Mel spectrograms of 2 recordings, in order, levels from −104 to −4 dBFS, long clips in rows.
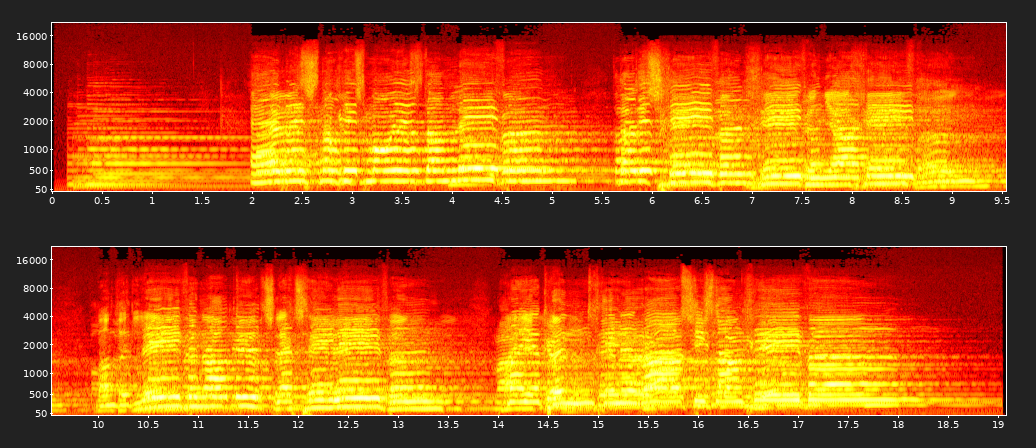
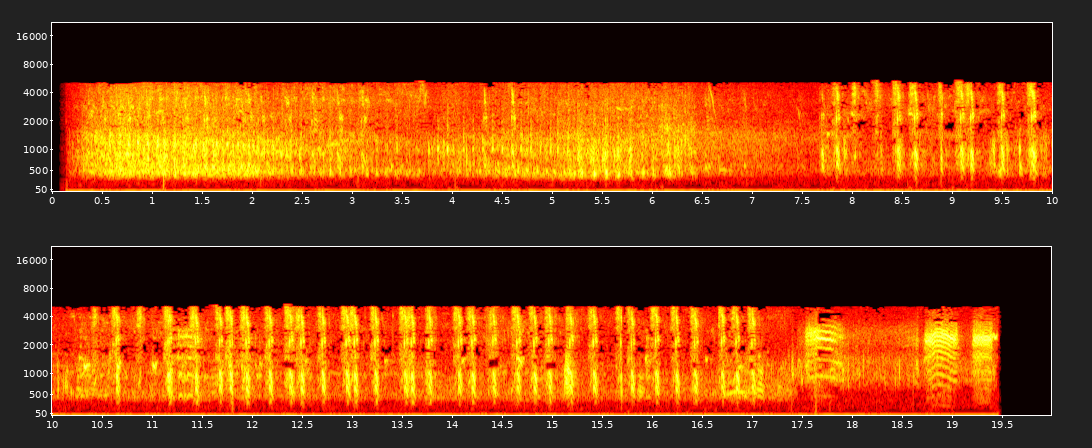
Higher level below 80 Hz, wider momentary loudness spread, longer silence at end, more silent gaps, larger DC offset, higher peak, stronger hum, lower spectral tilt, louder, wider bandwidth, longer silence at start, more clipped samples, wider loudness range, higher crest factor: first, -50 dBFS vs -64 dBFS; about the same, 16 LU vs 15 LU; second, 0.3 s vs 0.55 s; neither; second, under 0.1% vs 0.4%; first, 0 dBFS vs -4 dBFS; first, 50 Hz at -55 dBFS vs none; first, -4.5 dB/octave vs 0 dB/octave; first, -15 LUFS vs -21 LUFS; first, 14 kHz vs 5.4 kHz; about the same, 0.15 s vs 0.15 s; neither; second, 3 LU vs 7 LU; about the same, 16 dB vs 18 dB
